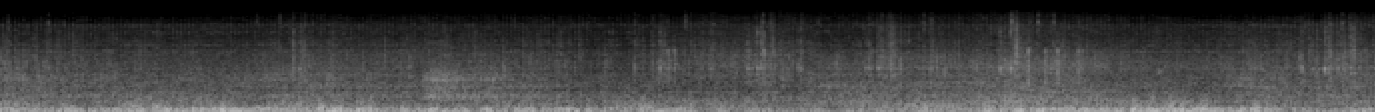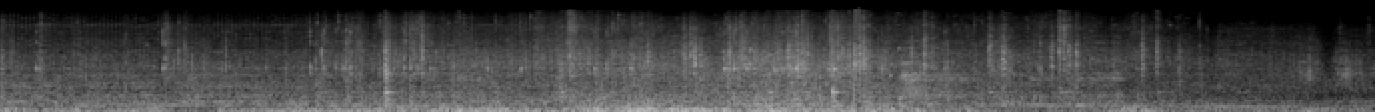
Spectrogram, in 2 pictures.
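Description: Wind buffeting the microphone while a mountain bike rattles over a rough dirt trail, with many sharp clicks and knocks, densest in the second half. The sound grows quieter over the last couple of seconds.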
